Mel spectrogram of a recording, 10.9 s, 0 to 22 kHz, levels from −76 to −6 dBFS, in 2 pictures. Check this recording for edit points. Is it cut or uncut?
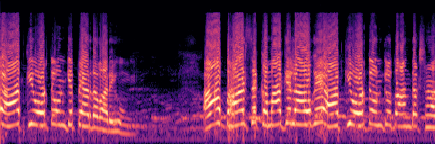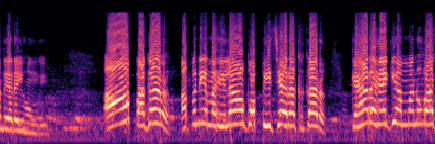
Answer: uncut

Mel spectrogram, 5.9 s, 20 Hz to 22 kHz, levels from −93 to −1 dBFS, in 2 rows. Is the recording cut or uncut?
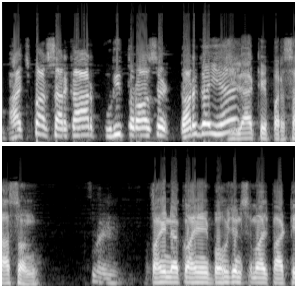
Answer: cut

